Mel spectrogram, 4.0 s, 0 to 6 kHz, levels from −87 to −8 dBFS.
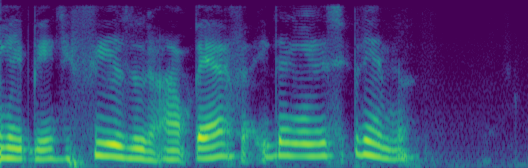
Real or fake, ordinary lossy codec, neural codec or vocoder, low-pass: fake; none; codec, 16 kHz, 1 kbps, FreqCodec, larger model; 5.4 kHz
